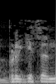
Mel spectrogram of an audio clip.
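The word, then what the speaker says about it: Brigitte: Hitching a lift home from the pub, stonemason Neville Thompson was picked up by Hollywood star Brigitta Nielsen. – She's Bridget, isn't she? – No, she's Danish. That's how you say it in Danish.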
